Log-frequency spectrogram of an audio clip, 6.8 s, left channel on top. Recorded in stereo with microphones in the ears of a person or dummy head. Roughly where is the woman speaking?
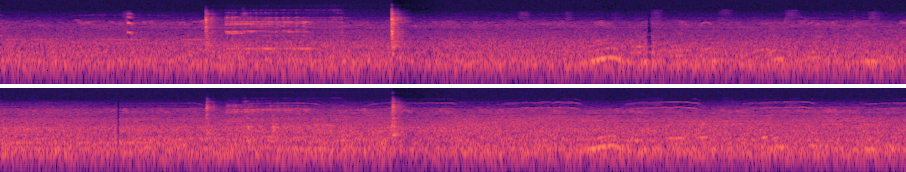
Left.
